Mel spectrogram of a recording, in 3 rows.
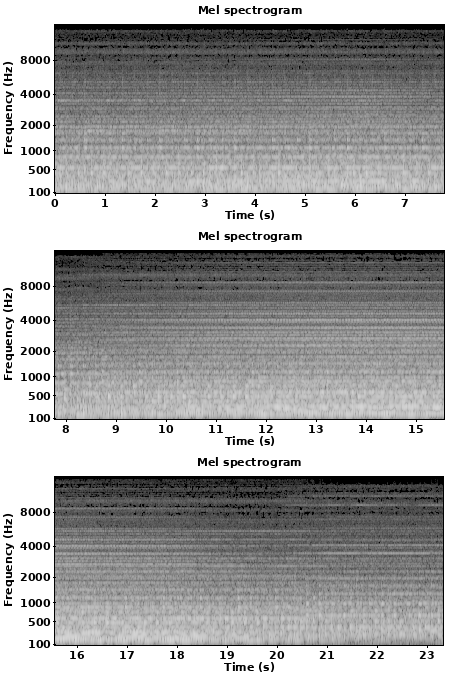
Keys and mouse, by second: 0.0 space, 0.8 ctrl+alt+click, 2.2 click, 2.6 space, 6.7 space, 8.7 click, 9.4 click, 9.9 click, 10.5-13.1 drag, 16.2 r, 16.7 y, 16.9 y, 17.9 Escape, 18.6 r, 19.0 z, 19.1 z, 21.6 click, 22.5 typing, 22.8-23.3 drag.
